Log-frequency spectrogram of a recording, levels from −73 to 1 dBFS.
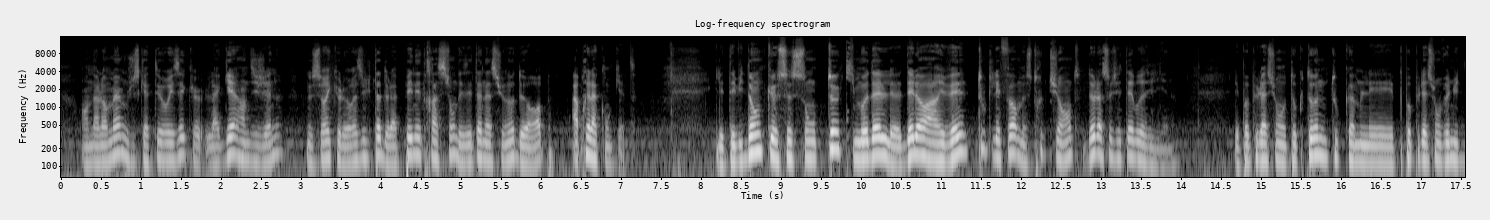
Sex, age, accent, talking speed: male, 20-39, French, 180 wpm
